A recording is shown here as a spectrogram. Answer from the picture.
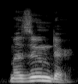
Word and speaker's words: Mazumder: that's how to pronounce it say how you pronounce it mizune der Mazumdar okay I was I was fairly close that's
